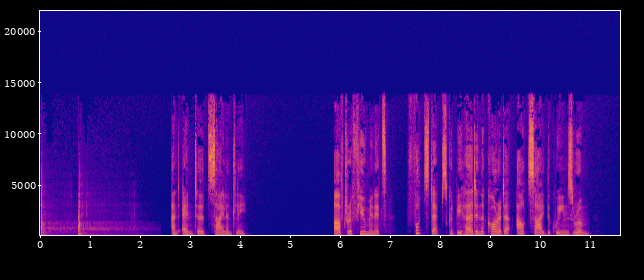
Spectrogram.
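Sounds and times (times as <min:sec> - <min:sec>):
knocking on the door of a queen's room: 0:00.0 - 0:01.6
speech: 0:02.7 - 0:04.2, 0:05.9 - 0:11.1.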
